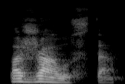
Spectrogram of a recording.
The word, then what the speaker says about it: пожалуйста: Пожалуйста. Once again, пожалуйста. So we have another silent letter here. The y towards the end is not heard.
